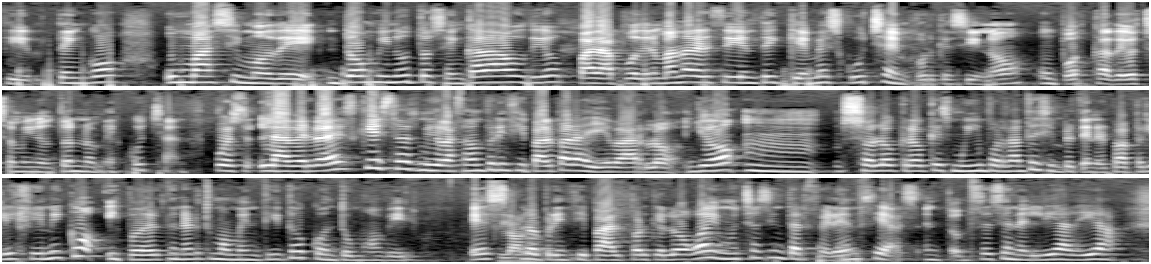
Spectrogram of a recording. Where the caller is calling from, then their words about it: Madrid, Community of Madrid, Spain; de Madrid.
